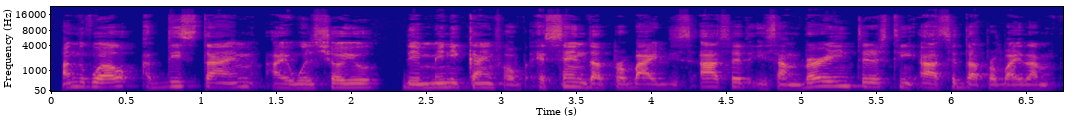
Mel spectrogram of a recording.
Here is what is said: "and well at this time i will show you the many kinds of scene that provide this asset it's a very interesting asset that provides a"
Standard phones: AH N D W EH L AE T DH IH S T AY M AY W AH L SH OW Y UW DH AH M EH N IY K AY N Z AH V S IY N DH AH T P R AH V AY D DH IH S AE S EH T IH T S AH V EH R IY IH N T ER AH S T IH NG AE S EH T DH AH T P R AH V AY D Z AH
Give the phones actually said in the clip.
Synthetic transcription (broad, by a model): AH N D W EH L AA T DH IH S T AY M AY W AH L SH OW Y UW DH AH M EH N IY K AY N S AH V S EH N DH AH T P R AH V AY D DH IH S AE S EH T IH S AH V EH R IY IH N T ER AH S T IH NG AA S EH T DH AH T P R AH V AY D AH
